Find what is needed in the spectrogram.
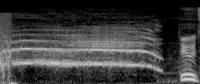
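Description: One long, loud, high-pitched scream, held for about a second and a half before it drops in pitch and breaks off.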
